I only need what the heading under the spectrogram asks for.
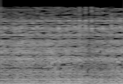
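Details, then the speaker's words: Stihl brushcutter after repair, oil-soaked air filter found blocking air and choke opened: high steady two-stroke buzz without misses or surging; running clean, carburetor screws still need slight adjustment. "Plyn ide, takže ideme na to. Takže ako je počuť, kosačka nám ide perfektne,"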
